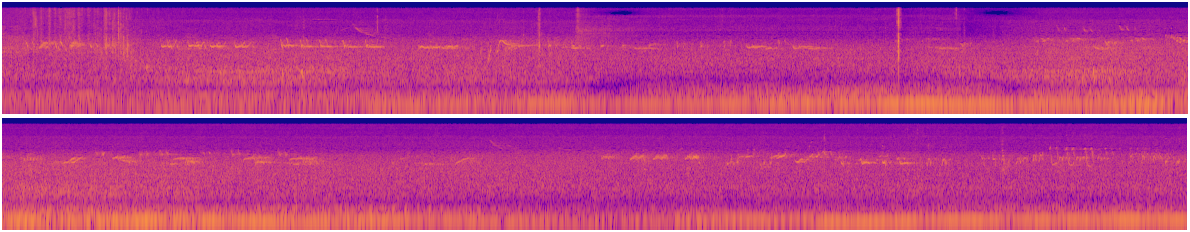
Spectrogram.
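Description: Small birds chirping and twittering in bouts over a steady low rumble.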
